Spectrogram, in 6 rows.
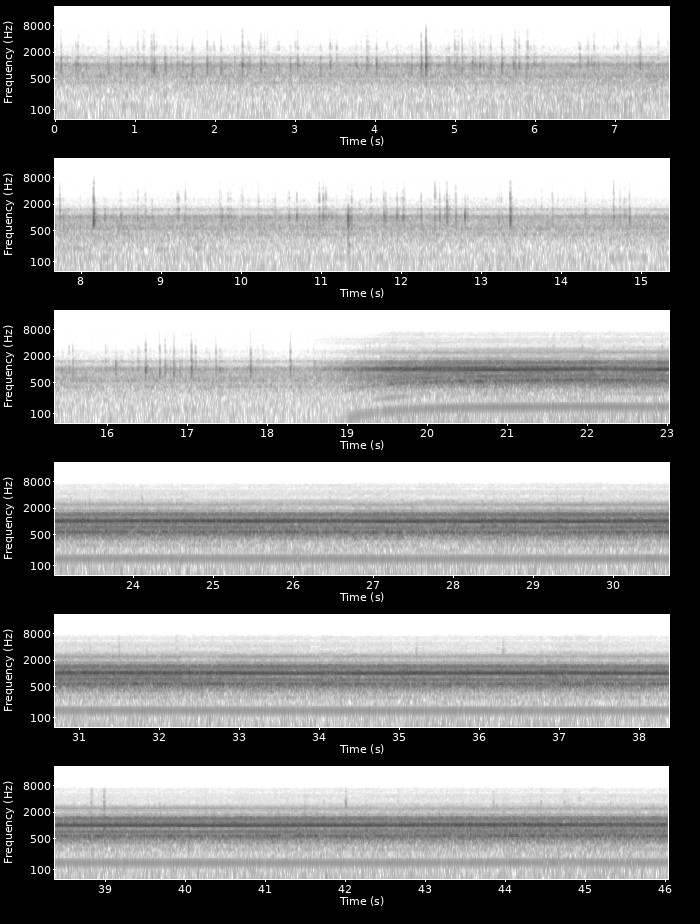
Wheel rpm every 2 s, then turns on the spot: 0, 0, 0, 0, 0, 0, 0, 0, 0, 0, 0, 0, 0, 0, 0, 0, 0, 0, 0, 0, 0, 0, 0.
none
